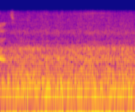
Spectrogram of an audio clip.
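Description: Inside a car cruising on a motorway: a steady low rumble of road and driving noise.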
